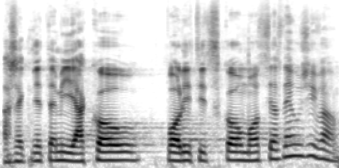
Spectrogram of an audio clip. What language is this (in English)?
Czech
